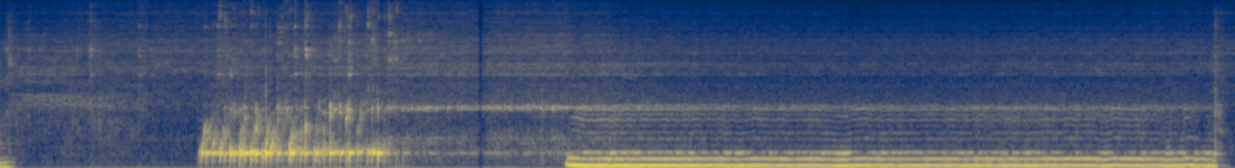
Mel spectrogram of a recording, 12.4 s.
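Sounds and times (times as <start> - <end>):
low hummed voice through the bubbles: 0.0 - 0.2, 5.7 - 12.3
blowing bubbles through a straw into water: 2.0 - 12.3.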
